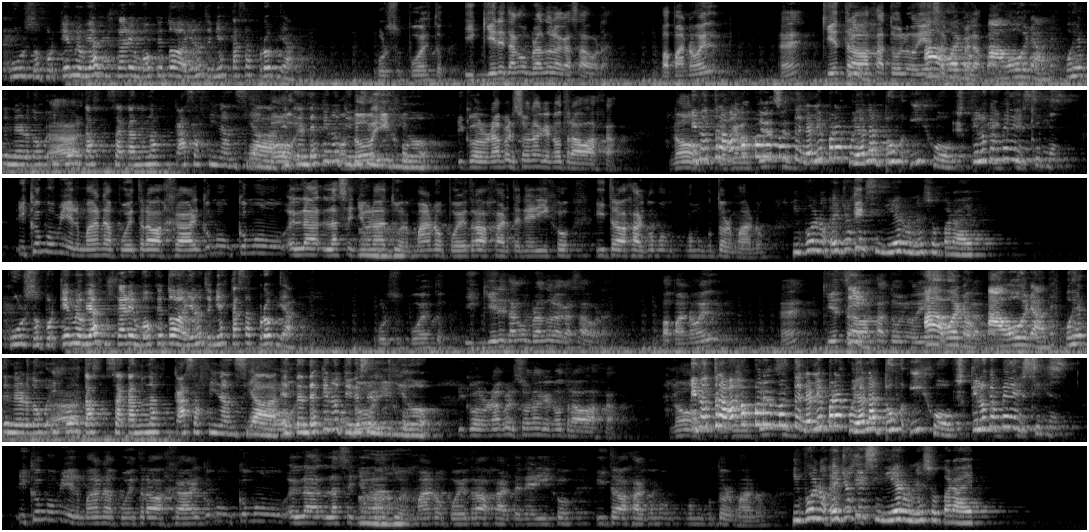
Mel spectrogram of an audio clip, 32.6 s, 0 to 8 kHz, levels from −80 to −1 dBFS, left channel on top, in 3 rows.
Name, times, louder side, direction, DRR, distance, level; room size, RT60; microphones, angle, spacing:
voice 1, 0.0-3.0 8.5-8.7 9.2-15.1 17.7-21.4 25.3-25.8 29.6-31.4, right 4 dB, 60° right, 1.3 m, -28 dB
sound 1, 0.6-12.5, equal, 10° right, 2.7 m, -44 dB
voice 2, 3.8-6.1 6.6-7.2 7.8-10.1 11.3-11.7 13.3-13.9 14.2-14.9 15.4-17.0 17.5-18.7 20.7-21.4 21.9-29.3 30.2-30.3, left 4 dB, 65° left, 1.5 m, -35 dB
23.5 x 23.0 x 2.7 m
head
